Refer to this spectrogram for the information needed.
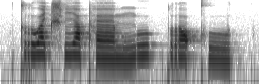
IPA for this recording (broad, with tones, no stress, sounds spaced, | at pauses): t r u˥˩ a̯ t͡ɕʰ i˥˩ a̯ pʰ ɛː˧ m ŋ uː˥˩ k̚ p r ɔ˥˩ ʔ kʰ uː˨˩ t̚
